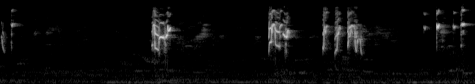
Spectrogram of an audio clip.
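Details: Tame lovebirds give loud, grating high chirps in bursts, a quick triple squeak, then soft thin twittering notes, in a quiet indoor setting.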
